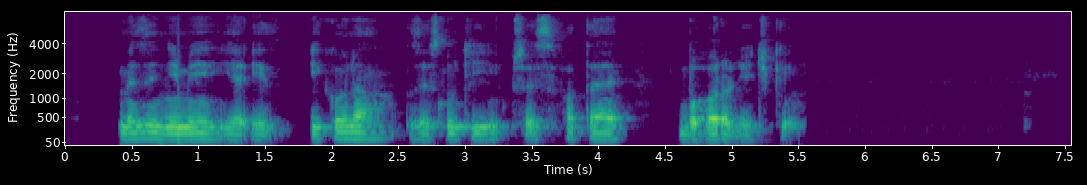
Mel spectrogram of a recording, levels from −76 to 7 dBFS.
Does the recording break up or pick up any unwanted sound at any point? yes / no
no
